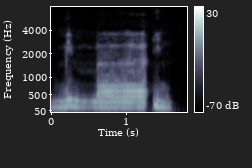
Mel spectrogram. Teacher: Bu yerda n harfi ham tushirib qoldiriladi hamda m harfi g'unna bilan o'qiladi va mimmain deb o'qiladi. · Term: g'unna bilan idg'om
